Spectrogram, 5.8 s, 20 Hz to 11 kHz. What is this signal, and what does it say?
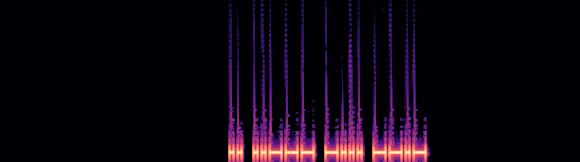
Morse code, heard as a keyed tone, about 31 wpm, 700 Hz. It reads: I2BQ
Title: DXCC-100 Call Signs - 4 Characters - Repeated 3x - 30wpm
